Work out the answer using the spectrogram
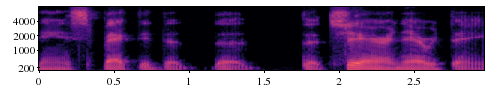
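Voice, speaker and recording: On a very clean recording with a silent background and a dry, close sound with no echo, a man uses vocal fry and lively intonation at a fairly slow pace. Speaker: veteran streamer. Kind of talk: casual livestream chat. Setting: at home, seated in chair. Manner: halting, repetitive.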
